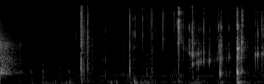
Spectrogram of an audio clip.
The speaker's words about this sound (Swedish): Nu knäcker jag ägget. Knäcker eller kläcker? Nu knäcker jag ägget åt dig.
